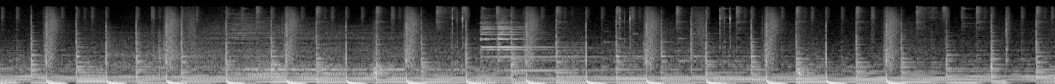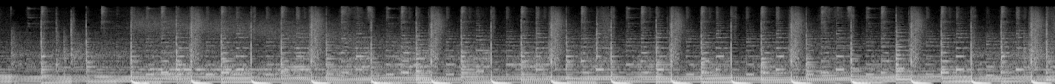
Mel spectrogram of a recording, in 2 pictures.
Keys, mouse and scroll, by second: 1.8 scroll down 1, 3.3 click, 5.2 click, 7.6 click, 8.2 scroll down 2, 8.5 scroll up 1, 8.6 scroll down 1, 8.9 click, 11.1 scroll up 1, 11.8 click, 13.5 scroll down 1, 15.7 click, 17.4 click, 19.0 click.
